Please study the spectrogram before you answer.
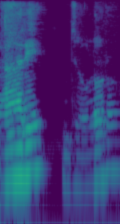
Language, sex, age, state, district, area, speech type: Odia, male, 60+, Odisha, Ganjam, urban, spontaneous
